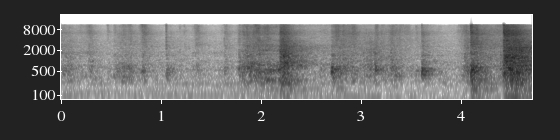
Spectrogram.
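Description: Kicks landing on round padded gloves used as striking mitts: a sharp smack about two seconds in, then two more close together near the end, the last the loudest.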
